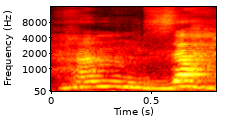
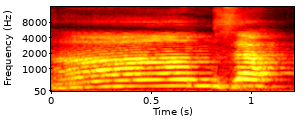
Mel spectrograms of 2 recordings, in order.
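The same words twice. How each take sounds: First: The word is said gently and calmly. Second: The word is said forcefully, not gently. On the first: The speaker calls it right. "आराम से" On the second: The speaker calls it wrong. "ये तीनों sound इसके wrong हैं"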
